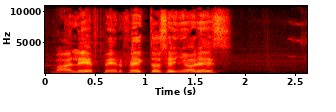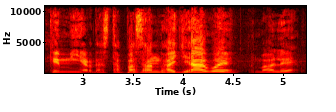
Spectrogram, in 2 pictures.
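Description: A man with a Mexican Spanish accent giving casual let's play commentary, excitable and cursing, breaking into yells. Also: high voice, unhurried. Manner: excitable, swears, bursts into yells. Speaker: gaming streamer.

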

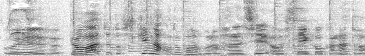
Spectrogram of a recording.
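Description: A woman's voice: medium pitch, quick pace, fairly bright tone. A young woman with a Kansai accent, chatting casually and giggling as she eats at the table for her vlog. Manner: chatty and giggly, self-deprecating. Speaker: vlogger. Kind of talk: casual chat while eating. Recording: background music under the voice.

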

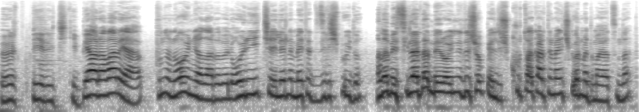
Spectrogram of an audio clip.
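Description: A man giving casual, joking commentary on a football game he is playing, yelling at his players. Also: high voice, quick pace, creaky, few pauses, faint music behind. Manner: excitable, joking, swears and yells at players. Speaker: mobile football gamer.

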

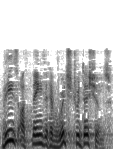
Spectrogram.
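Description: Speaking at a podium in a lecture hall's large dark stage, a middle-aged Brooklyn-born Jungian analyst delivers a conference talk full of emphatic stories and hand gestures. His slightly high, breathy voice has big pitch swings, a moderate pace and a darkish tone. A clip-on lapel mic gives dull, lo-fi audio washed in long hall reverb.

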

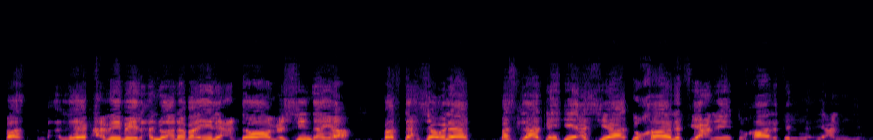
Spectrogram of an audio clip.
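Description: High-pitched, quick older man, Levantine accent. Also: fairly bright tone, no room sound. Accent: Levantine Arabic. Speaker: livestream guest sheikh. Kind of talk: livestream banter.

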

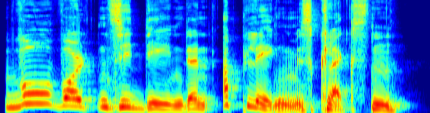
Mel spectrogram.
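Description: A man doing a lively, self-assured master detective. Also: on the high side, unhurried, slightly rough, pitched above the performer's own voice, full character voice. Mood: lecturing. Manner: lecturing, triumphant.

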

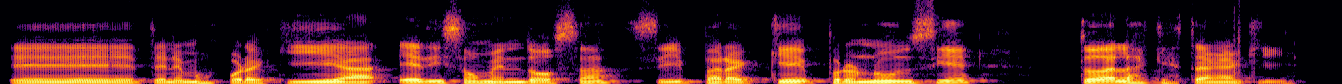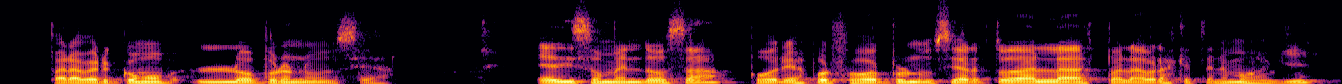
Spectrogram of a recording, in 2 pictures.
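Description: A man's voice: medium pitch, fairly even intonation, moderate pace. A man teaching an online English class in Spanish and English, patiently repeating vocabulary and calling on students. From Latin America. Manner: patient, repeats and drills words aloud. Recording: muffled online class audio.

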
